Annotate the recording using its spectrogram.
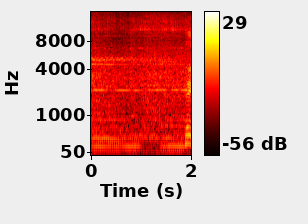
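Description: Vacuum cleaner running with a steady hum and a thin high whine; the low hum drops out briefly about halfway through. A voice starts right at the end.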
